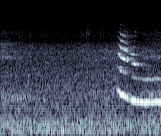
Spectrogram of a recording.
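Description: A cat meowing: one long, high-pitched call that starts about one and a half seconds in, dipping slightly in pitch and then holding.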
